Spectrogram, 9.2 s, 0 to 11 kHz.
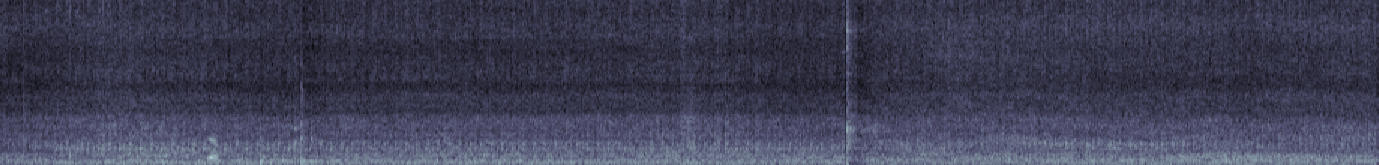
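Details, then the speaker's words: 2019 Toyota Hilux 2GD diesel idling smoothly and evenly, heard from the front of the engine with the hood open; the timing chain rattle is gone after repair. "Ayos. So noisy problem solved. Toyota Hilux 2GD engine."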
